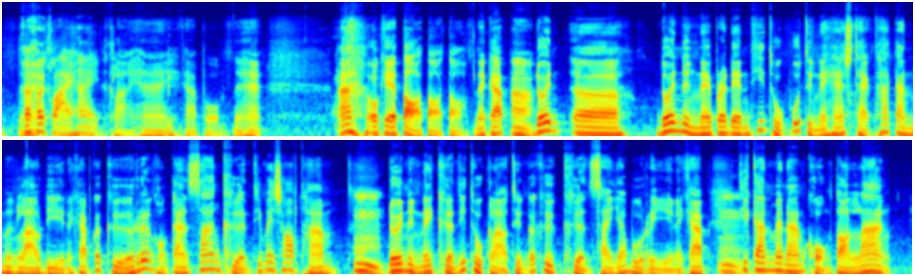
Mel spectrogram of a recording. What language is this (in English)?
Thai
